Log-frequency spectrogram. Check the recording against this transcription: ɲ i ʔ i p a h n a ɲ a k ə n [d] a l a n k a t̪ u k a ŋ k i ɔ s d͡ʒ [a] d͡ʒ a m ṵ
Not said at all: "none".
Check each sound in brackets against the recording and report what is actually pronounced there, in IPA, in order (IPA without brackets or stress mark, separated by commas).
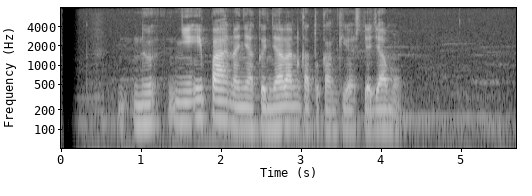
d͡ʒ, a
